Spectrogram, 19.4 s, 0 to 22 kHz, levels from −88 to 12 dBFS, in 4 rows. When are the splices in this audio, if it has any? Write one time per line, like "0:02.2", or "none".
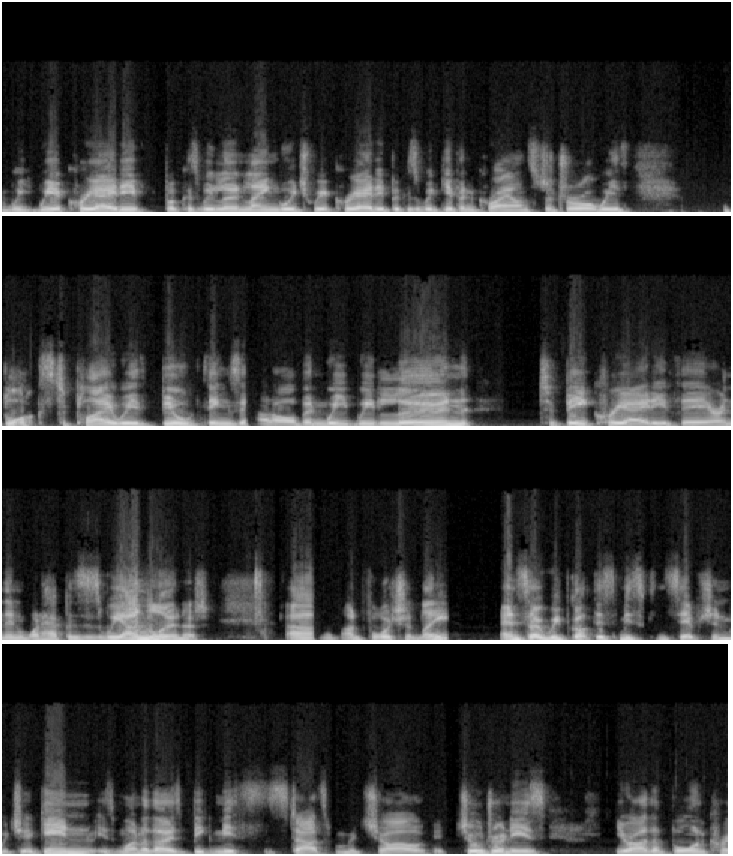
0:12.7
